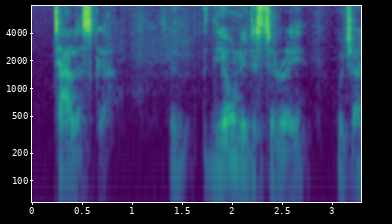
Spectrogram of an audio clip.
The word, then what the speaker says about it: Talisker: the of the name so this is one of the very very few uh names in Scotland which do not have um the old gallic uh background and all the garlic names you're pronounced on the second syllable so you would say taliska but this is a Nordic name I do pronouns in the first syllable so talisca the only Distillery which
